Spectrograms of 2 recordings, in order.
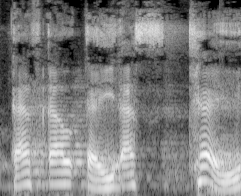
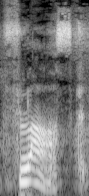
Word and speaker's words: flask: Also, the word FLASK is pronounced flask in British English, but flask in American English.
